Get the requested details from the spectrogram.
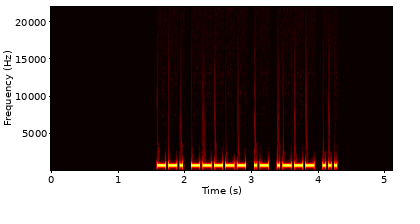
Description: Morse code, heard as a keyed tone, about 28 wpm, 700 Hz. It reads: G0AJS
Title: DXCC-100 Call Signs - 5 Characters - Repeated 3x - 28wpm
